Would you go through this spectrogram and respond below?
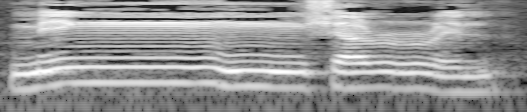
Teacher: মিম নুন জের মিং গুণ হবে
